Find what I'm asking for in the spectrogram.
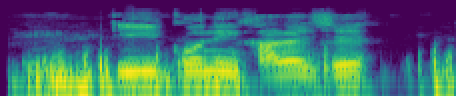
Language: Goaria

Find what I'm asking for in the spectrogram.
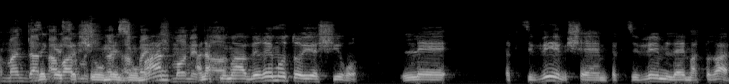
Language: Hebrew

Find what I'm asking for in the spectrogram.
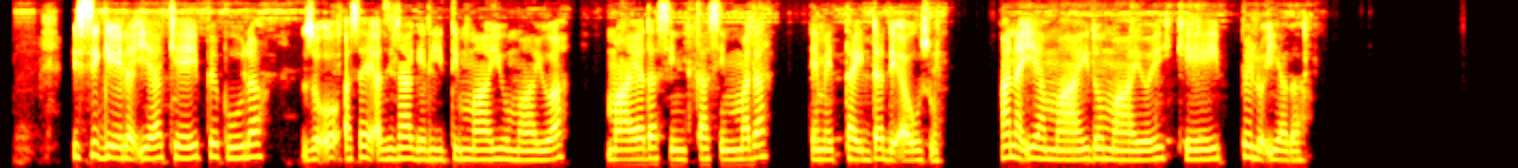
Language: Wolaytta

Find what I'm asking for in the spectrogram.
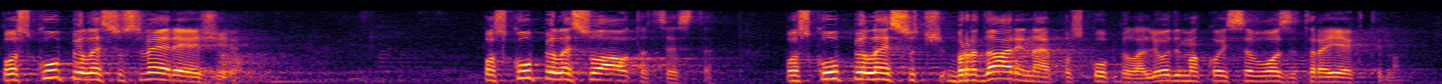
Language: Croatian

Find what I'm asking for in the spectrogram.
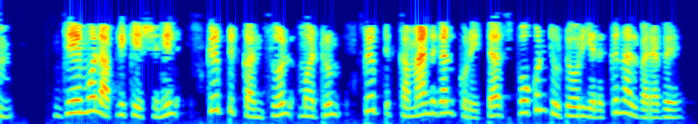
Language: Tamil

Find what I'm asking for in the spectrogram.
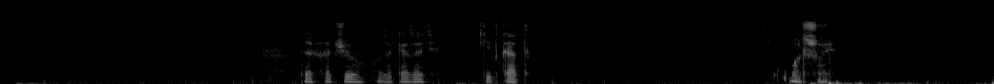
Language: Russian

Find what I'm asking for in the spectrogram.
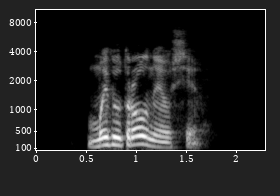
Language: Belarusian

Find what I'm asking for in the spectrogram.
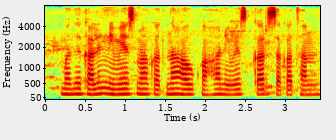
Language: Chhattisgarhi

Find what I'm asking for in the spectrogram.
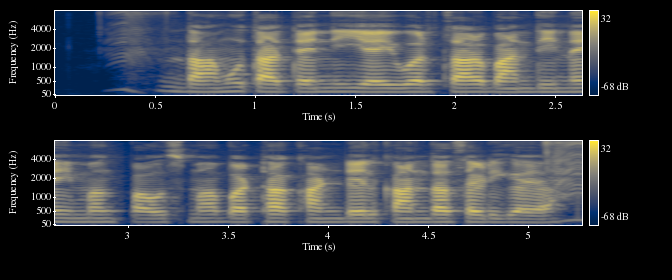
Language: Marathi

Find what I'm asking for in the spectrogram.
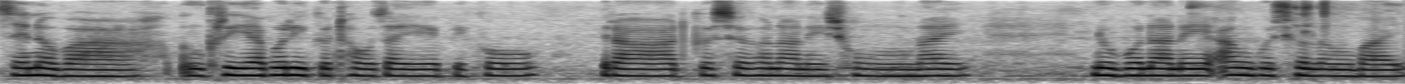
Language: Bodo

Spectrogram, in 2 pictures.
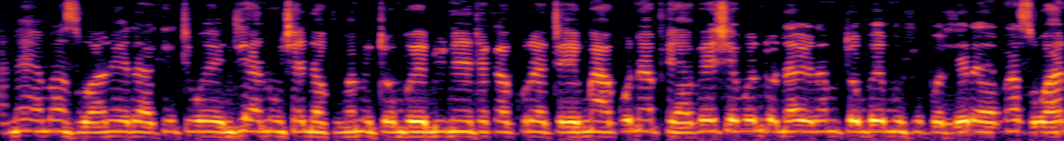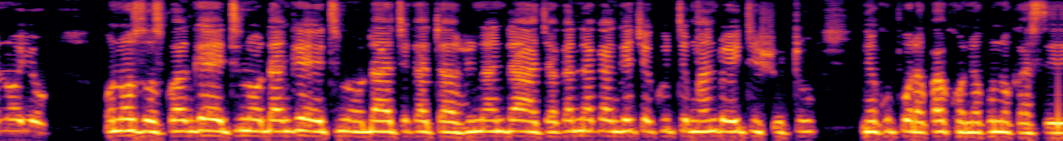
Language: Ndau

